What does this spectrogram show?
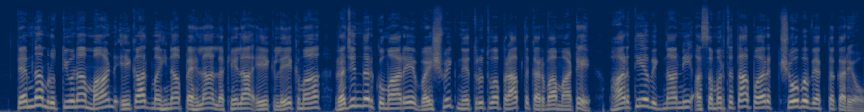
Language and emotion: Gujarati, neutral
